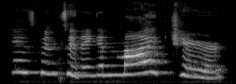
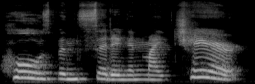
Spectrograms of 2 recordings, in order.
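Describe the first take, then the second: First: The voice is high, small and squeaky. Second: The voice is deep, gruff and growling. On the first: "Squeaked Baby Bear" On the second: "He growled in his great gruff voice"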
